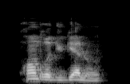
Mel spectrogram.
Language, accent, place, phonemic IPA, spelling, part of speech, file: French, France, Lyon, /pʁɑ̃.dʁə dy ɡa.lɔ̃/, prendre du galon, verb, LL-Q150 (fra)-prendre du galon.wav
- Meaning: to get a promotion, to get promoted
